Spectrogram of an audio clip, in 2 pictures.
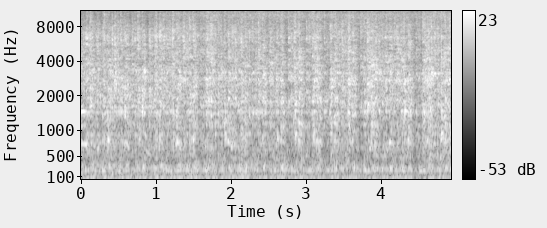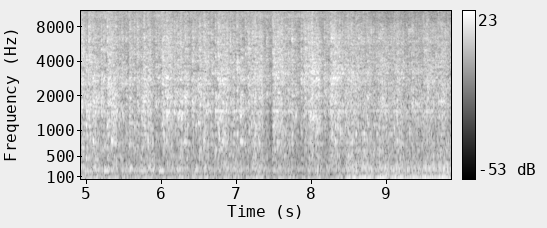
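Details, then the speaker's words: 1971 Ford Ranchero V8, first start with fuel and spark: loud, lumpy but steady idle with a heavy, labouring beat, hitting on all eight; running full rich because the choke is stuck closed and won't open; carburettor likely needs a rebuild. "the problem we're having right now is it's just running full rich because the choke won't open"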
